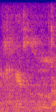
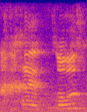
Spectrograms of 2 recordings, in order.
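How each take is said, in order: First: The first sound is soft and lightly breathed. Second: The first sound is harsh and strongly rasped. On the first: This is how it is said in Latin America. "we say it uh, softer" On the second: This is how it is said in Spain. "Not Jesus"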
